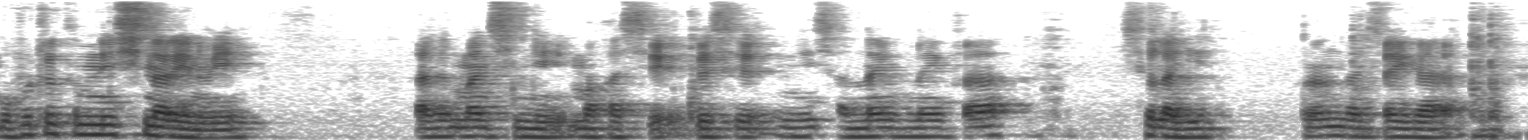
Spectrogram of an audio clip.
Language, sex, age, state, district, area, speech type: Bodo, male, 30-45, Assam, Kokrajhar, rural, spontaneous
